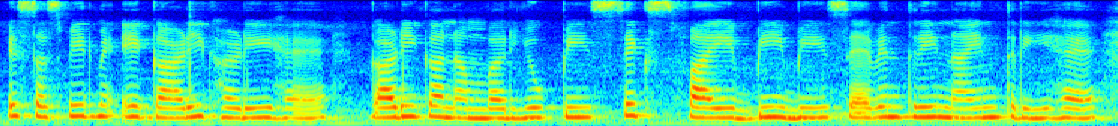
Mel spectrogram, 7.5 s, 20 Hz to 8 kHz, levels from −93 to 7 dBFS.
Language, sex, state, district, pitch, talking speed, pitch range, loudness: Hindi, female, Bihar, Madhepura, 230 Hz, 155 wpm, 220-240 Hz, -17 LUFS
